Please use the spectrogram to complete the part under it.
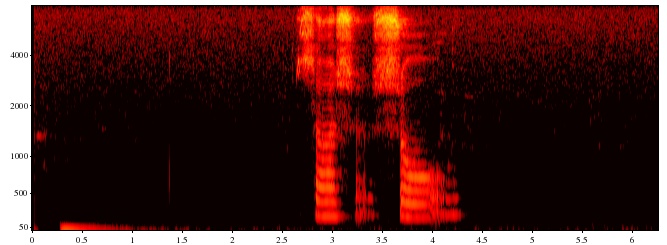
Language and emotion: Russian, sad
